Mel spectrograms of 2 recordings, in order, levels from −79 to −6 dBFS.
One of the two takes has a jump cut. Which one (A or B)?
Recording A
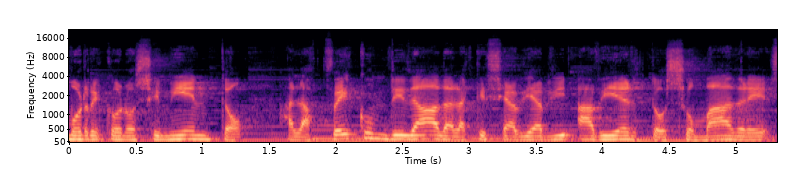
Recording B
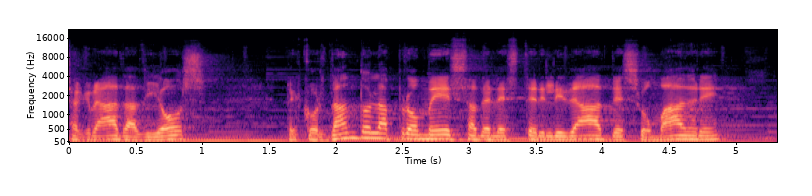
A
